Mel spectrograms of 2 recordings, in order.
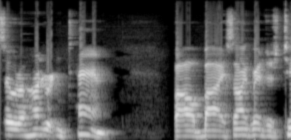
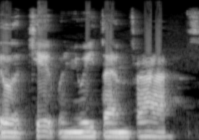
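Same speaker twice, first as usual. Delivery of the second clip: put-on sassy voice, pitched lower; 5 semitones lower than usual. A speaker tries again to imitate someone's very specific voice, imitating a sassy voice. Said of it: "but with a little bit more sass to it".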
